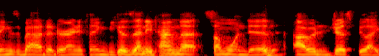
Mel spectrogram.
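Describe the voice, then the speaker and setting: Here is a man with an ordinary speaking voice, pitched fairly low and moving at a fairly quick pace. His intonation stays fairly even, and the sound is dry and close with no echo. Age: young. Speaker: pro wrestler. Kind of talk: casual interview chat. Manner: casual, filler-heavy.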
